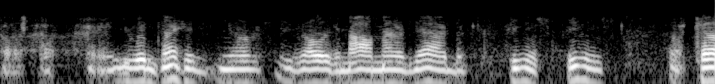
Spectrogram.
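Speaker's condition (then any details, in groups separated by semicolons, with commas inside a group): Parkinson's disease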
